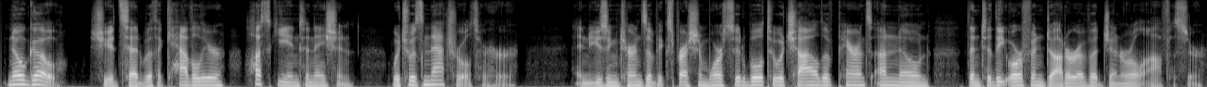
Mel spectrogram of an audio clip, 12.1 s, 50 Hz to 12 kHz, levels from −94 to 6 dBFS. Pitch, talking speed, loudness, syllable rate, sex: 125 Hz, 185 wpm, -19 LUFS, 5.8 syllables/s, male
